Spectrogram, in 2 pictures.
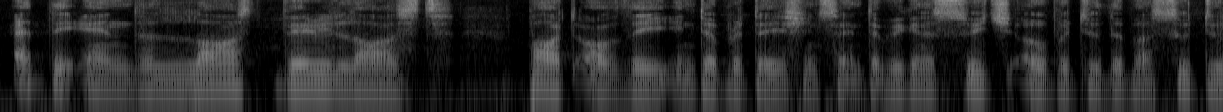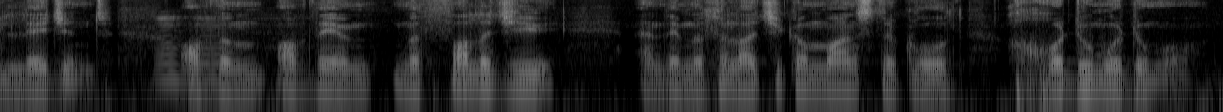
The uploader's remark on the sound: We are coming to you live from the Golden Gate Highlands National Park.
